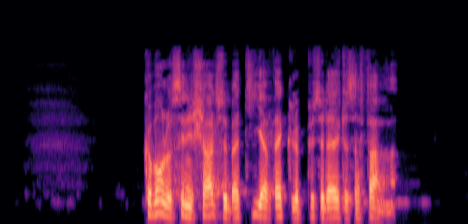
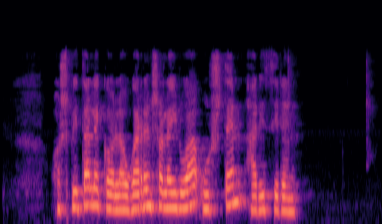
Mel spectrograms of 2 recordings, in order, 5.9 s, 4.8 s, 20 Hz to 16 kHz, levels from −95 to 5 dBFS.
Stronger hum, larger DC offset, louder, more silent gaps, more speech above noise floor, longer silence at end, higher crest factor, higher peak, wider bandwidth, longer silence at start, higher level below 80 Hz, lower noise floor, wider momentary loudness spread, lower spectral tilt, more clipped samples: neither; neither; first, -17 LUFS vs -25 LUFS; neither; second, 51 dB vs 55 dB; second, 0.9 s vs 1.05 s; about the same, 16 dB vs 16 dB; first, -2 dBFS vs -12 dBFS; about the same, 7.4 kHz vs 7.4 kHz; first, 1.8 s vs 0.7 s; first, -60 dBFS vs -74 dBFS; second, -67 dBFS vs -80 dBFS; about the same, 7 LU vs 8 LU; about the same, -7 dB/octave vs -7 dB/octave; neither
